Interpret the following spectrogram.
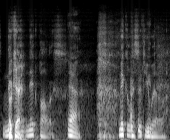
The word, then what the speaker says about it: Paullus: okay everyone does okay even though it's it's as fairly phonetic is I don't know so it's paus Nick Nick paus yeah Nicholas if you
